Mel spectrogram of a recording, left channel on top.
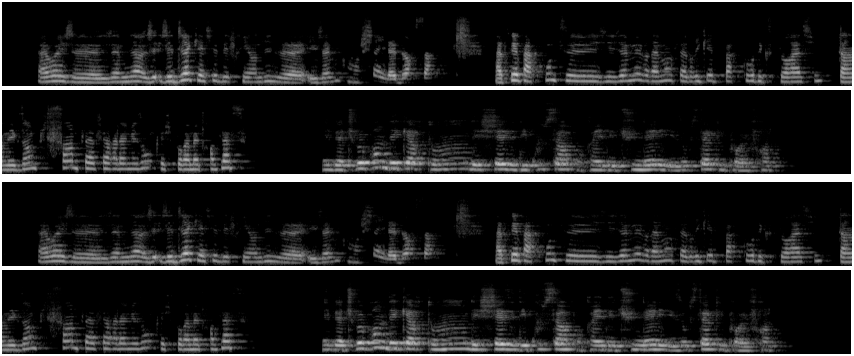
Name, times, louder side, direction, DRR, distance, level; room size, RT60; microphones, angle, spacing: voice 1, 0.4-10.8, left 2 dB, 25° left, 13 dB, 0.9 m, -32 dB
voice 2, 11.7-16.2, right 1 dB, 80° right, 4 dB, 5.7 m, -28 dB
19.0 x 9.0 x 4.0 m, 0.36 s
head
